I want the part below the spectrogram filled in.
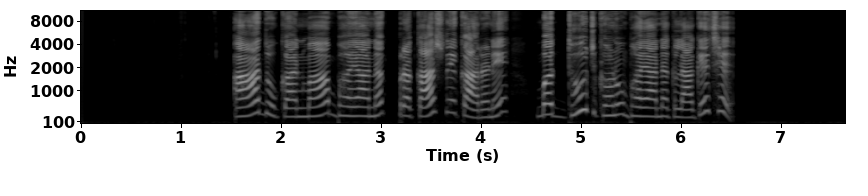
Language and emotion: Gujarati, disgusted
